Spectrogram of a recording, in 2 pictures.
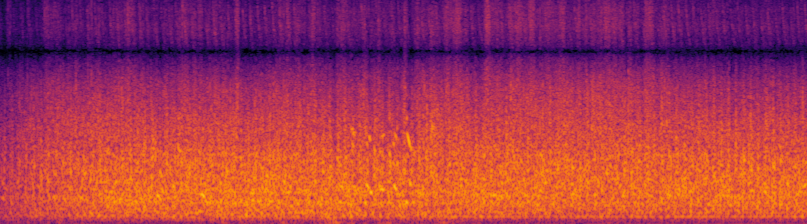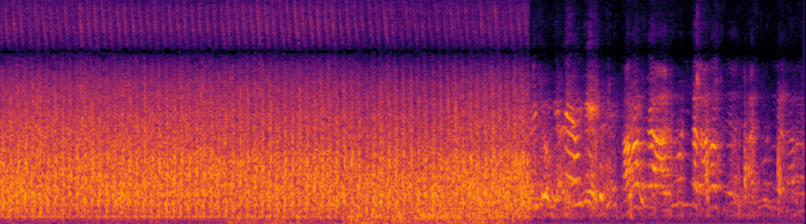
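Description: A military resupply helicopter for Korean special forces gives a loud, steady rotor and engine roar that fills about seventeen seconds and then cuts away sharply, followed by a short stretch of voices.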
